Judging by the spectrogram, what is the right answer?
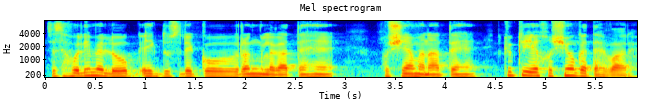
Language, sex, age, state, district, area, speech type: Urdu, male, 18-30, Delhi, Central Delhi, rural, spontaneous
